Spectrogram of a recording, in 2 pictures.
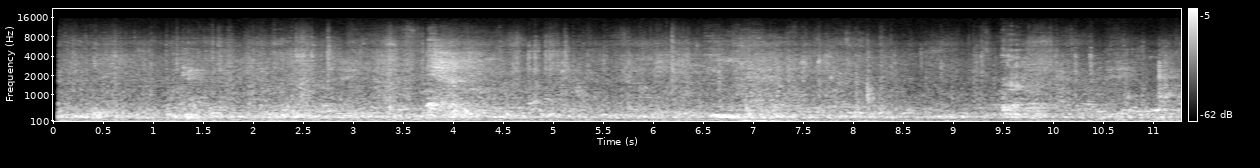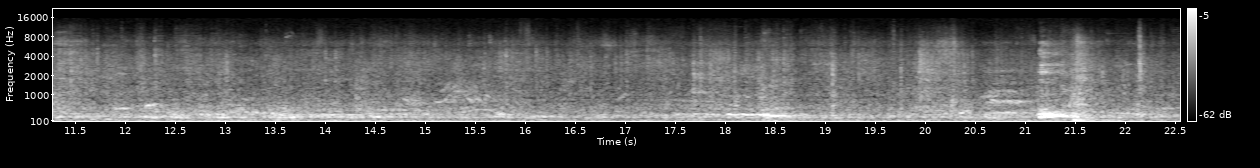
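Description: A male choir sings in a large echoing hall.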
